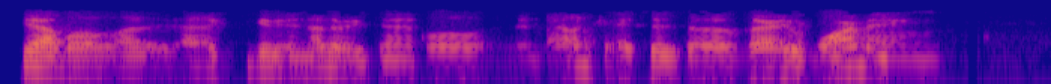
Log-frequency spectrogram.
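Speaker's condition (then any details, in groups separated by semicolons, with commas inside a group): Parkinson's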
